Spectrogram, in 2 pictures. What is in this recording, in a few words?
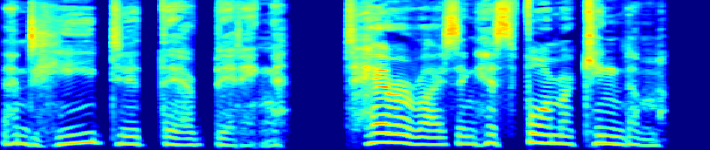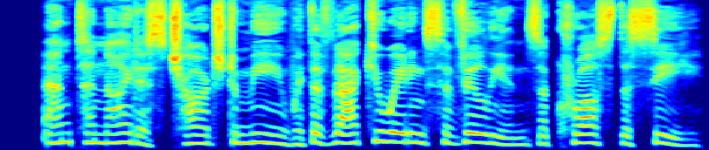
Human Female; Jaina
